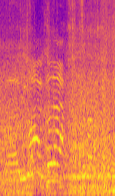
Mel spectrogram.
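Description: Indistinct voices talking briefly over a steady low hum of nearby road traffic.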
